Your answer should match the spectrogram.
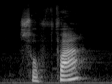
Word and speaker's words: sofá: Sofá, el acento va en la A, en la última sílaba, sofá.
